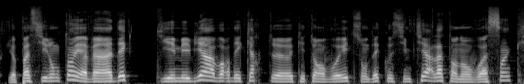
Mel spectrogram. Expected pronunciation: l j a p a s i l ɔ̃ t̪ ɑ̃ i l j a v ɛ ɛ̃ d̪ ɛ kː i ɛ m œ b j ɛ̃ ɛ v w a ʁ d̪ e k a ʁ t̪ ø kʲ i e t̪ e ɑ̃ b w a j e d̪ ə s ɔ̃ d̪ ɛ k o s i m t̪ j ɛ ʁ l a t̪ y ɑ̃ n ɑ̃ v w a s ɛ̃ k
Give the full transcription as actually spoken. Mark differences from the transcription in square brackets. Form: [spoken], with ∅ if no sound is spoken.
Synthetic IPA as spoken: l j a p a s i l ɔ̃ t̪ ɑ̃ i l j a v ɛ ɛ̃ d̪ ɛ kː i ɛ m [ɛ] b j ɛ̃ [a] v w a ʁ d̪ e k a ʁ t̪ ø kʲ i e t̪ [ɛ] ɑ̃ [v] w a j e d̪ ə s ɔ̃ d̪ ɛ k o s i m t̪ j ɛ ʁ l a t̪ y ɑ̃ n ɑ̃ v w a s ɛ̃ k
